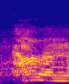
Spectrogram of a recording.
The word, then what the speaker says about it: Haaland: Haaland, I like it more, to be honest. – Also, 2a sind ein O.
